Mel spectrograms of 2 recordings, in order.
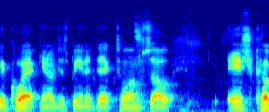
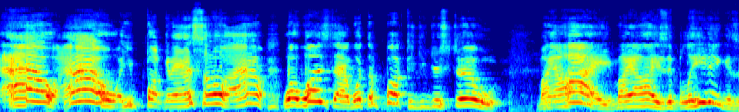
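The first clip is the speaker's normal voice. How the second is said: put-on pained screaming, much higher and louder; 11 dB louder than usual. Retelling a box of roses hitting her in the eye, imitating her screaming in pain. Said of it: "she's fucking screaming".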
